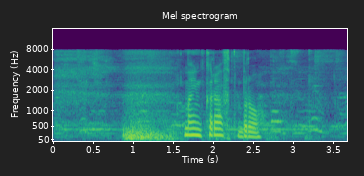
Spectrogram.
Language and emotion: Russian, neutral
